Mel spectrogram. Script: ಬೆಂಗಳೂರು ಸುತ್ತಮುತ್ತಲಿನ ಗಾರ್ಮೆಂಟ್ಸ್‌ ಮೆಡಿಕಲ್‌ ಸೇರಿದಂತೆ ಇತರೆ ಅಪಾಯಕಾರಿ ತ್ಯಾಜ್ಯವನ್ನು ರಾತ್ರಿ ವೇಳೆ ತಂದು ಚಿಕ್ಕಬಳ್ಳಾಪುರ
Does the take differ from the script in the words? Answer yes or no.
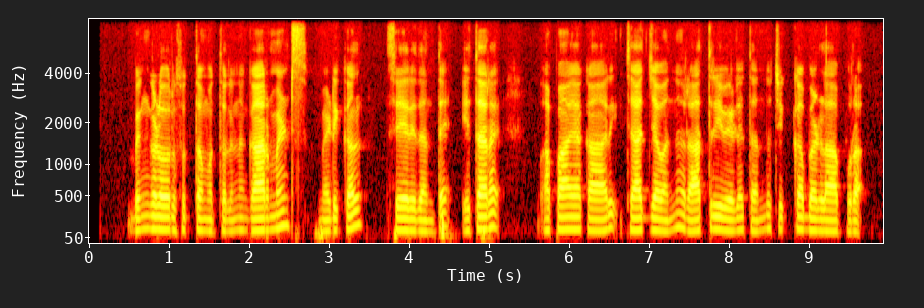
no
